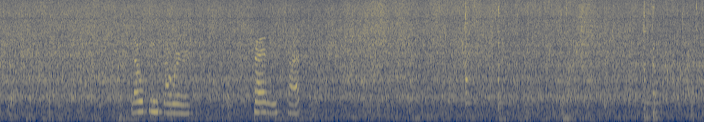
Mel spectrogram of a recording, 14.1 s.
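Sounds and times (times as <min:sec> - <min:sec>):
food sizzling in a wok: 0:00.0 - 0:14.0
chopsticks clicking against pan: 0:09.2 - 0:10.5, 0:12.8 - 0:13.5.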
